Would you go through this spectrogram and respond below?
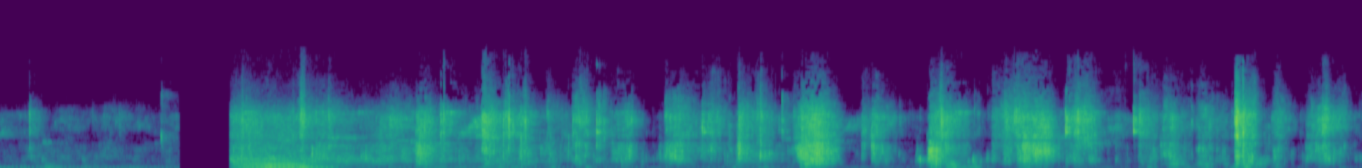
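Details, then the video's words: A monkey named Jane, scared and in a terrible mood with a camera around, lets out a rapid run of harsh, high-pitched screeching bursts after a brief low thump, broken by short pauses between outbursts. "Poor Jane look extremely scary & terrible mood with camera around , MONKEY SOUND"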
